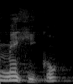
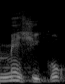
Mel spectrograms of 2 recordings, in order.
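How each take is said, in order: First: The middle consonant is a throaty h sound. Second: The middle consonant is a sh sound. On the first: This is the modern pronunciation. "Si hoy se dice México" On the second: This is the sixteenth-century pronunciation. "por aquel entonces se decía México"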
